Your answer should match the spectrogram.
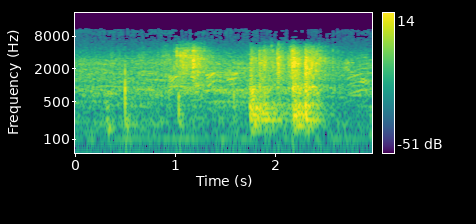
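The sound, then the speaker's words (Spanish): A door closes as a woman leaves: a soft click followed by two heavier, muffled thuds as it shuts into its frame, over a low steady background hum. “Ella sale y cierra la puerta.”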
